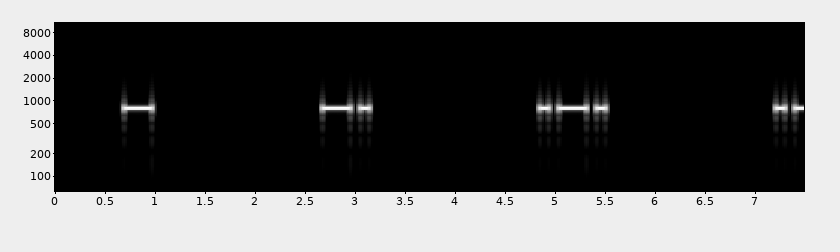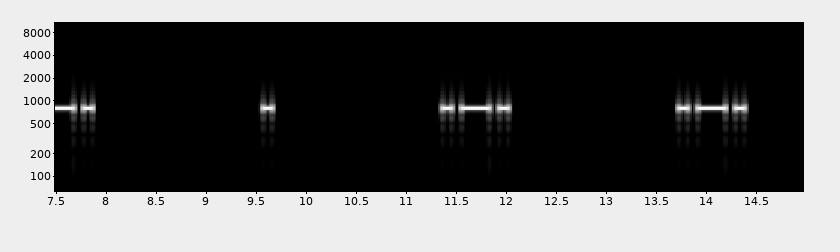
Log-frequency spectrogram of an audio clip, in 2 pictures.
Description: Morse code, heard as a keyed tone, about 13 wpm, spaced as for 4 wpm, 800 Hz. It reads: TNRRERR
